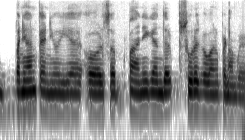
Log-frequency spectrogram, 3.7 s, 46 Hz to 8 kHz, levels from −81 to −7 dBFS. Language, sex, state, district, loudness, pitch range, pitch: Hindi, male, Bihar, Kaimur, -15 LUFS, 125-135 Hz, 130 Hz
